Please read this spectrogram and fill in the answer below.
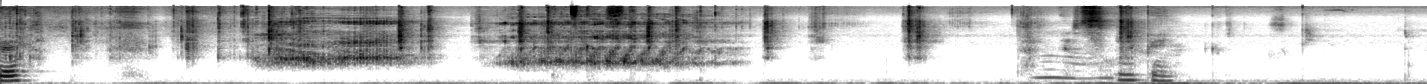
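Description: Fingerlings Untamed dinosaur toy's electronic sleep sounds as it is cradled: two long, rasping breaths, each over a second, then a short voice-like call near the end.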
